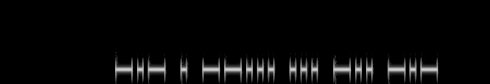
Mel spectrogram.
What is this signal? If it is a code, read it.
Morse code, heard as a keyed tone, about 22 wpm, 700 Hz. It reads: KE7SDK
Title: USA Call Signs - 6 Characters - Repeated 2x - 22wpm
